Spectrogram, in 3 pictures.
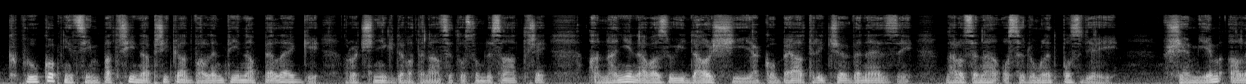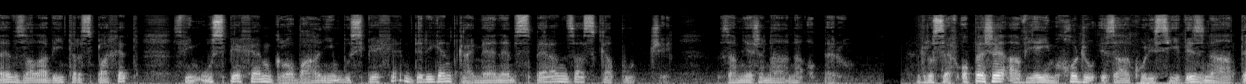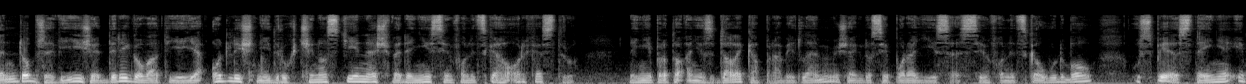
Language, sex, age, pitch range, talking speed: Czech, male, 60-79, 85-105 Hz, 125 wpm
